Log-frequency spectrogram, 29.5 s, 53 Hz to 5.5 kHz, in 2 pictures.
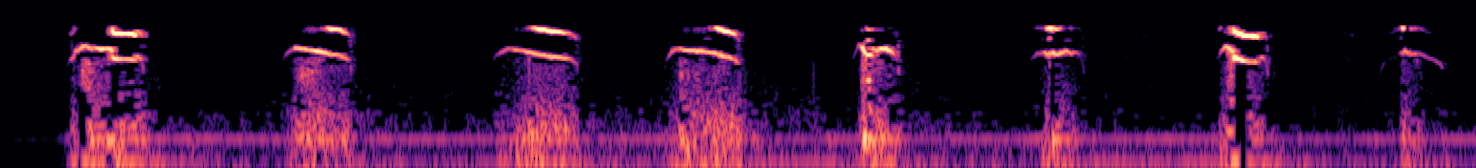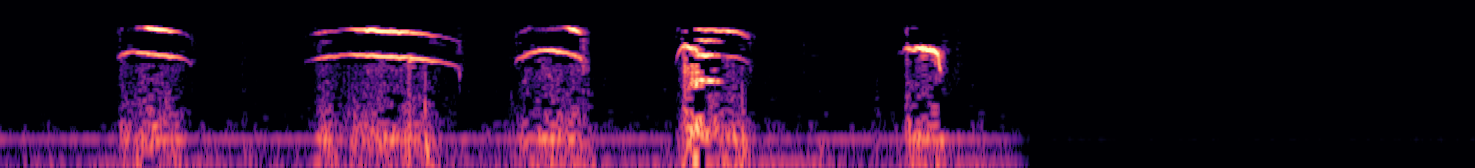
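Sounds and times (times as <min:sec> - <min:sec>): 
kitten: 0:00.6 - 0:01.8, 0:02.8 - 0:03.8, 0:04.9 - 0:09.3, 0:10.2 - 0:14.6, 0:15.4 - 0:20.8, 0:21.5 - 0:22.9, 0:23.5 - 0:24.8.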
